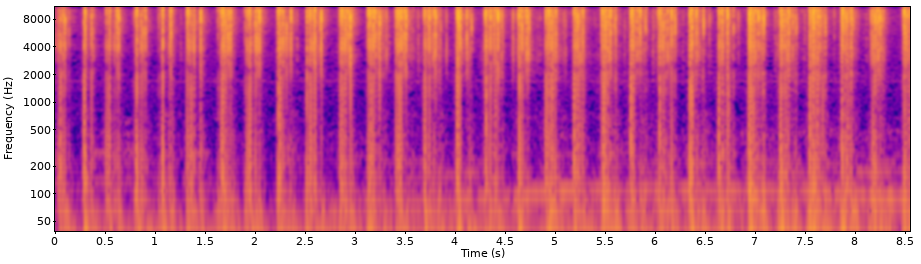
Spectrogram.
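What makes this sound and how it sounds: Long nails tap rapidly and unevenly on a small glass perfume bottle cupped in both hands, with its base facing forward. Each tap is a short, bright click that dies away almost instantly. A steady low hum runs underneath.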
